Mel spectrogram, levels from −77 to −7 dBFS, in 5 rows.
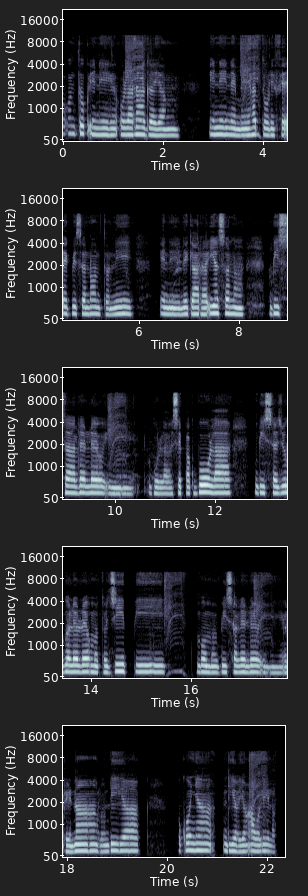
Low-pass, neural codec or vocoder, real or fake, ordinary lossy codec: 9.9 kHz; vocoder, 22.05 kHz, 80 mel bands, Vocos; fake; MP3, 64 kbps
